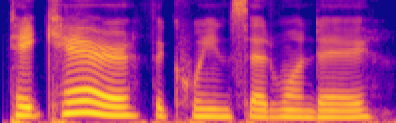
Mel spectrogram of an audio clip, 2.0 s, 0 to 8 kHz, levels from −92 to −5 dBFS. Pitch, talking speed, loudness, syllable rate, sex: 190 Hz, 210 wpm, -16 LUFS, 4.4 syllables/s, female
